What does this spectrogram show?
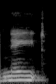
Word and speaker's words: NAET: Uh some people will say NATE or NAT as far as pronouncing it, but it stands for Nambudrapods allergy elimination technique.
